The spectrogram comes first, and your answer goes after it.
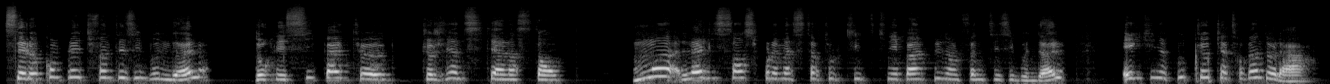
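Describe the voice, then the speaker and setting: A man presenting a screen-recorded software walkthrough, talking in a hesitant, explanatory way with frequent fillers and restarts and personal asides. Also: extremely high pitch, lively intonation, a little slow. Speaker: tutorial presenter.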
